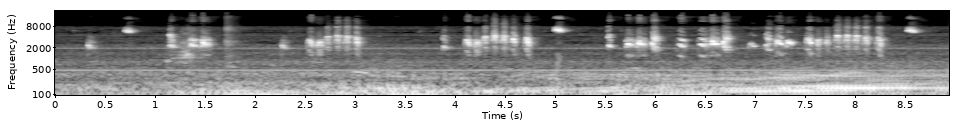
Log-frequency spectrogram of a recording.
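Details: Long-tailed shrike, a kept songbird, pouring out a rich mimicking song of quick chattering notes, clicks and thin high whistles in irregular bursts, with a steady electrical hum underneath.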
